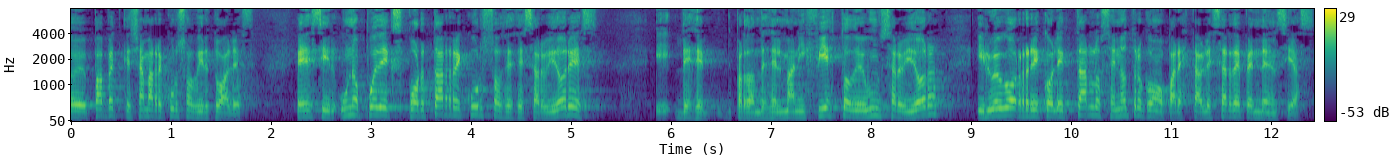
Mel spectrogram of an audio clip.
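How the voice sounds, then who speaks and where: Noticeable background noise sits behind a man speaking with an Argentine accent at a fairly quick pace. His pitch is high, with ordinary variation. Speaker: software engineer. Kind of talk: Q&A answer; conference talk.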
